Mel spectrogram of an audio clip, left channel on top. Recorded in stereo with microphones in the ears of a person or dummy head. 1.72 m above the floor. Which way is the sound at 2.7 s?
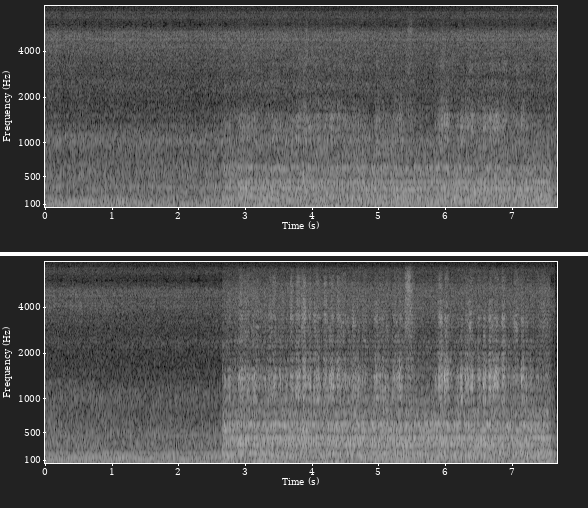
80° right.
